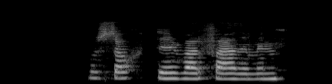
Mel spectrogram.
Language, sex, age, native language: Icelandic, female, 10, Icelandic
